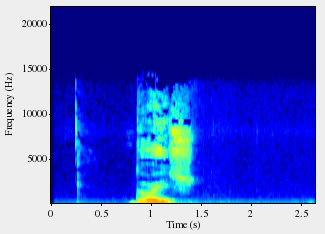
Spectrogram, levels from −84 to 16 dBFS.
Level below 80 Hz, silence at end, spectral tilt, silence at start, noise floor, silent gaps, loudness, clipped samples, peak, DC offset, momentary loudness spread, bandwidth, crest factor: -60 dBFS; 1.2 s; -4 dB/octave; 0.25 s; -58 dBFS; none; -18 LUFS; under 0.1%; -4 dBFS; under 0.1%; 27 LU; 14 kHz; 20 dB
